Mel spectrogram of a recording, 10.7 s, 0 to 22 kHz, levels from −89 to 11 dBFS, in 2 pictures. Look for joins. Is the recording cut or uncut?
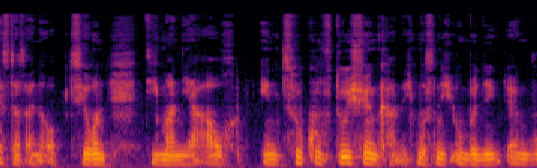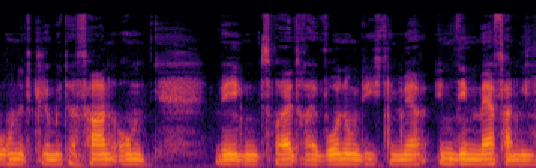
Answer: cut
